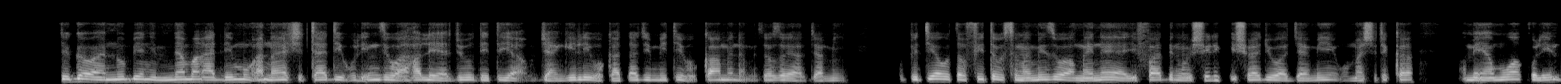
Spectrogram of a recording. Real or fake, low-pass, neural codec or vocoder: fake; 7.2 kHz; codec, 16 kHz, 0.9 kbps, LongCat-Audio-Codec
